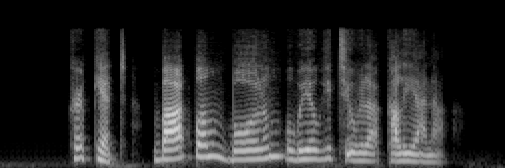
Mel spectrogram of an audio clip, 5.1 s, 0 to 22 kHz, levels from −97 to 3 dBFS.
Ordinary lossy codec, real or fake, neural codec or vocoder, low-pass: none; fake; codec, 16 kHz in and 24 kHz out, 0.4 kbps, LongCat-Audio-Codec, fine tuned four codebook decoder; 10.8 kHz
